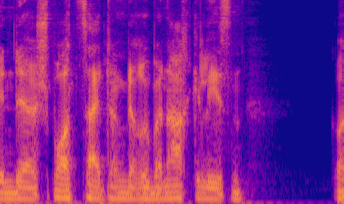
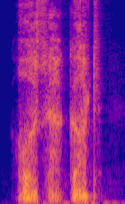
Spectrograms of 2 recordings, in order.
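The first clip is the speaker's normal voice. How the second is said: a whispered gasp of horror; breathless with fright. A narrator's reading. Stephen realizing how his father died, breathless horror. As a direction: breathe it out in shock. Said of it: "rief Stephen atemlos vor Schrecken".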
